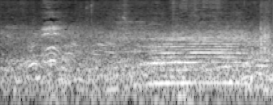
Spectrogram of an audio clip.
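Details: Cattle at Pasar Wage cattle market in Margorejo, Pati, Indonesia. A low, steady, level moo begins halfway through and holds to the end over market voices.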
